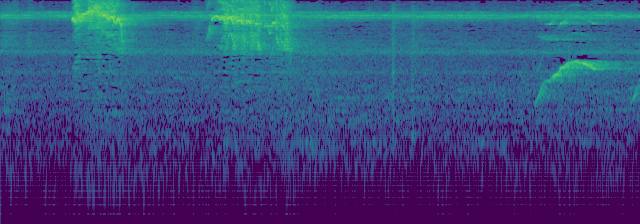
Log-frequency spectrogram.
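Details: Crying newborn monkey, a macaque of Siem Reap Province near Angkor, hungry for milk after Tarzanna kidnapped her: two piercing shrill squeals early, then a rising wail near the end, against a constant high hiss.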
